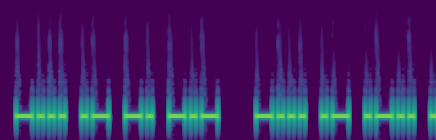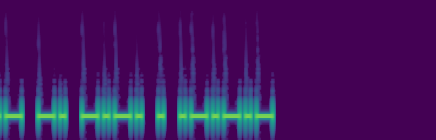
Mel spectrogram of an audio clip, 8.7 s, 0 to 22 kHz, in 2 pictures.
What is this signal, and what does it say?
Morse code, heard as a keyed tone, about 21 wpm, 700 Hz. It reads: BANK BALANCE.
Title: Sentences from Top 1000 Words - Review Part 6 - 22wpm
